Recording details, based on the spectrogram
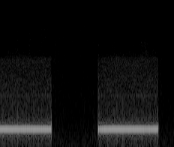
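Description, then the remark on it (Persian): A telephone line tone after the call drops: two long, steady mid-pitched beeps, each nearly a second, separated by a short silence, loud and with no voices. “بله سیب، تلفون قطع شد.”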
